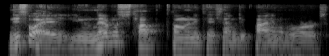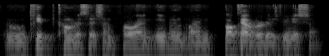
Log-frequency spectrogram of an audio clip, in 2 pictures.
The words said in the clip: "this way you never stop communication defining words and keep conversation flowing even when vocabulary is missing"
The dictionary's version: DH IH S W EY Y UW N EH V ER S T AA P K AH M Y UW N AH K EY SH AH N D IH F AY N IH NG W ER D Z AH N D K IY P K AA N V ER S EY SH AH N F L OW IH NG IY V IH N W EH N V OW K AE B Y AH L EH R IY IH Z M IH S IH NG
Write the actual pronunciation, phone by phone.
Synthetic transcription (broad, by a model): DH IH S W EY Y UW N EH V ER S T AA P K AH M Y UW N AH K EY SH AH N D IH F AY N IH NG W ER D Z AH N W K IY P K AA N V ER S EY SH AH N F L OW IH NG IY V IH N W EH N W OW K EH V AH R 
